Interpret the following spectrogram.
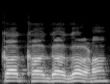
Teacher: जिन व्यंजनों का उच्चारण करने पर जीभ का पिछला भाग कंठ को छूता है उसे हम लोग क्या कहते हैं, कंठी व्यंजन कहते हैं, जैसे क ख ग घ ण।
